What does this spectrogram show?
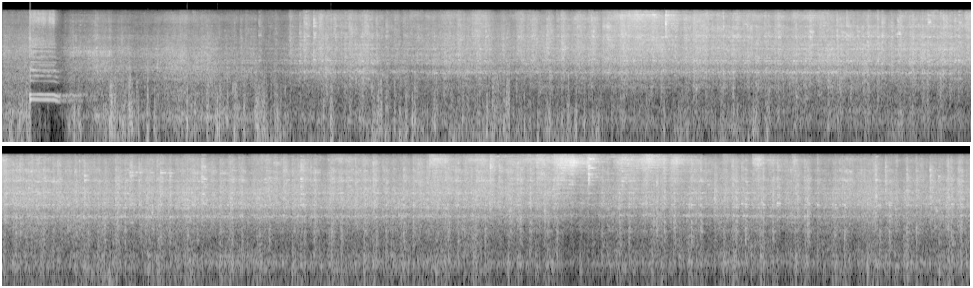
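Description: Long freight train of open wagons rolling past, its wheels rumbling and clattering steadily on the rails. A brief train horn sounds about half a second in.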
